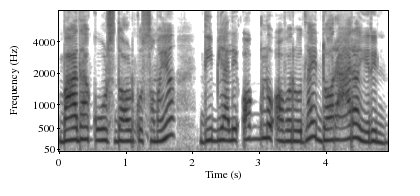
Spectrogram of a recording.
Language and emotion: Nepali, fearful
